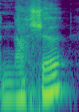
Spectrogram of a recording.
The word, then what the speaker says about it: Nasha: I'm here with Nasha. I realised I should have asked before we started, is that the correct pronunciation? – yeah, yeah, it's the same as the dog from Dennis.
